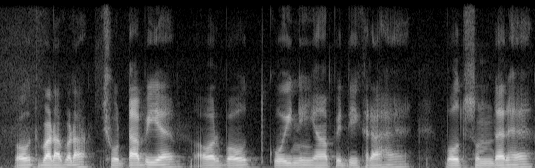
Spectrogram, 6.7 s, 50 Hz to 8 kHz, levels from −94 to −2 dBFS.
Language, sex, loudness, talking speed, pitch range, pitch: Maithili, male, -21 LUFS, 150 wpm, 100-115 Hz, 105 Hz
